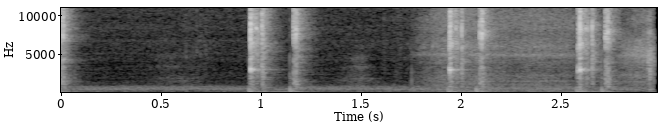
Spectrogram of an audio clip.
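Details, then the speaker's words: JCPenney vintage 8-track cartridge player: crisp double clicks about three sets a second apart as the track-change solenoid steps the head through its four track positions when the button is pressed, working normally. "so you see every time I press that that little booger down there activates and does a little twisty turn thing changing the location"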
